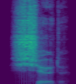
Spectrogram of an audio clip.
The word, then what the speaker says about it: should: hypothetically speaking wood could should now these are words that i hear mispronounced all the time we do not say the letter l when we are using these words so make sure that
